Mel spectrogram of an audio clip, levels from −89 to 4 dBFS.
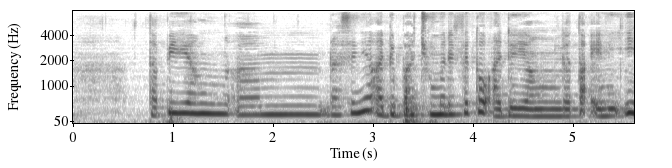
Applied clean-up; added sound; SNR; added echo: none; none; none; reverberation time 1.6 s.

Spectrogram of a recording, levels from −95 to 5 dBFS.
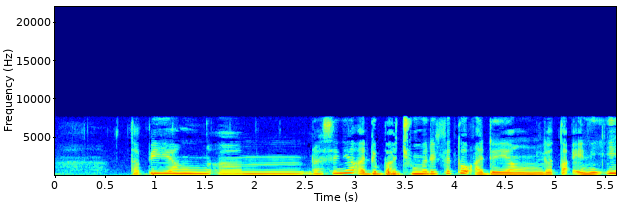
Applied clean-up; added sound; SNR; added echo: none; none; none; none.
